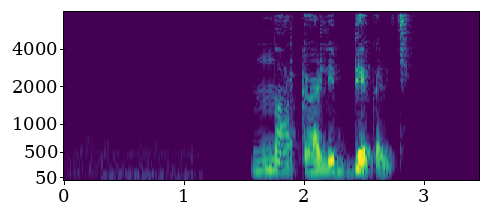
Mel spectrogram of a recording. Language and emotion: Russian, angry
